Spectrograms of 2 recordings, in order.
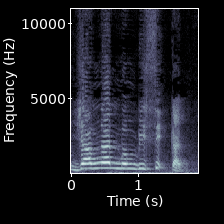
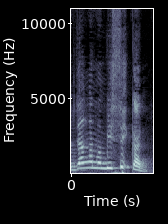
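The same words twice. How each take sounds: First: Slow, deliberate, each word set out; slow teacher's model reading; slow clear translation. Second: Said in the usual way. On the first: Shown as a demonstration. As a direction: say it slowly for the class. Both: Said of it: "maknanya apa?".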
